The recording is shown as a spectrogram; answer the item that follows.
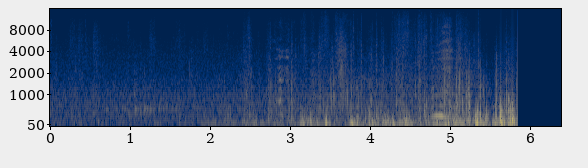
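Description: Running footsteps through forest undergrowth, faint at first and growing louder and quicker-sounding as they close in, then cut off suddenly near the end.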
